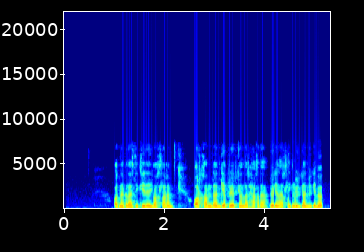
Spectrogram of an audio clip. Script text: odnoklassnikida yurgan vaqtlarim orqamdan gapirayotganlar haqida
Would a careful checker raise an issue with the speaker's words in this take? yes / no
yes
